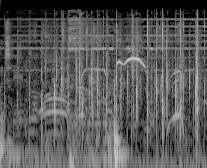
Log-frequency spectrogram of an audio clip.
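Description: Music with sweeping sound effects played over an outdoor public-address system, with voices mixed in and a steady low hum underneath.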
